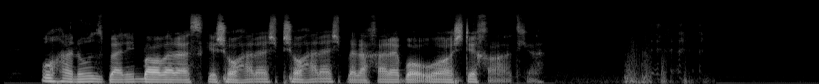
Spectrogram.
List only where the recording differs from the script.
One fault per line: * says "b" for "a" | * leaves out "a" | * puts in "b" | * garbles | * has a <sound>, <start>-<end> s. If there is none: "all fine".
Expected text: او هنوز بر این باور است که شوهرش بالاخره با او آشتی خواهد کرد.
* puts in "شوهرش"
* has a laugh, 6.2-7.1 s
